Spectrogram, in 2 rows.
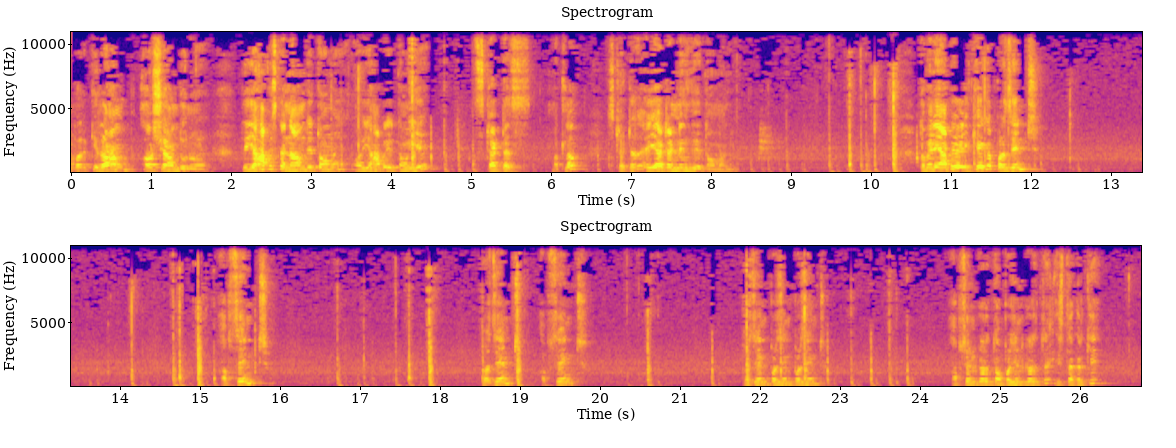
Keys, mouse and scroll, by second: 1.4 click, 3.0-12.6 typing, 4.3 Return, 4.7 Up, 4.8 Right, 13.9-15.1 typing, 14.9 Return, 16.4-20.4 typing, 18.9 Return, 20.6 Return, 21.4 p, 21.8 Return, 22.6 Return, 22.8 p, 23.1 Return, 23.4 p, 23.6 Return, 23.8 p, 26.3-26.7 drag.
